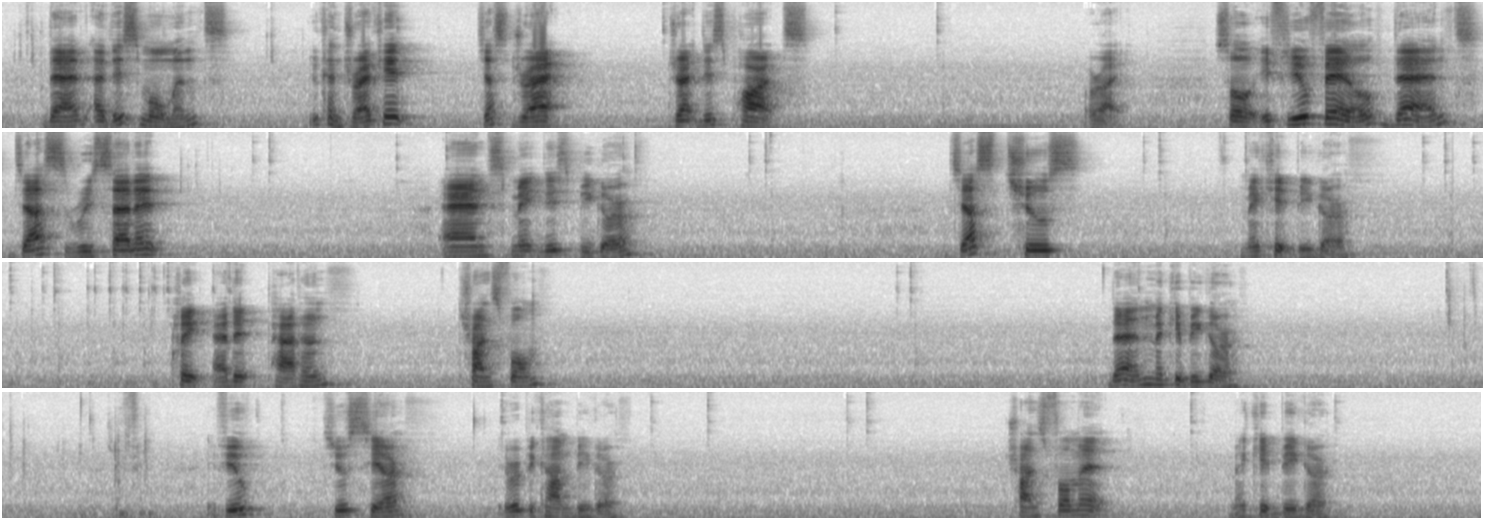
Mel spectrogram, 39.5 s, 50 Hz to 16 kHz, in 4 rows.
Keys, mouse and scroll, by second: 0.3-2.2 scroll, 2.7 Escape, 2.7 right click, 3.3 right click, 3.3-4.4 drag, 5.6 click, 7.4 middle click, 8.1 right click, 8.9 middle click, 9.2-11.3 drag, 11.5 click, 11.7-12.8 drag, 14.9 click, 16.3 click, 17.5 click, 18.0 click, 19.4 click, 19.5 ctrl+c, 19.7 click, 20.0 click, 20.4 click, 20.6 click, 20.8 click, 21.2 click, 25.7 click, 27.0 click, 27.3-29.4 drag, 30.4 ctrl+z, 32.0 click, 34.0 click, 35.3 click, 36.7 click, 38.5-39.4 drag.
